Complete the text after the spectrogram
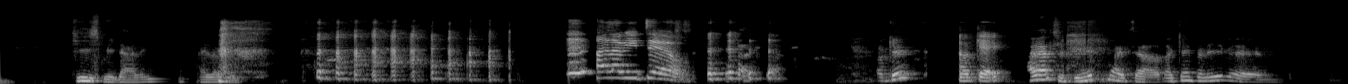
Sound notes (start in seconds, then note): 3.9 laughs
